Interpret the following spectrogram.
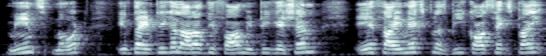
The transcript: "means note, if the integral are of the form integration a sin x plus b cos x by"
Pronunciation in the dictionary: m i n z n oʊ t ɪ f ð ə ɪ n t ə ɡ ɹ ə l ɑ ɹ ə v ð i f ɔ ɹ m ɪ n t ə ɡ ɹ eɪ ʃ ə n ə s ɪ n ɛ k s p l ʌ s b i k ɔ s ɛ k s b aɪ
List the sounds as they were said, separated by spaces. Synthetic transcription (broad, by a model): m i n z n oʊ t ɪ f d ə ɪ n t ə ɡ ə l ɑ ɹ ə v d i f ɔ ɹ m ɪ n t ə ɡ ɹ eɪ ʃ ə n ə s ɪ n ɛ k s p l ʌ s b i k ɔ s ɛ k s b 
